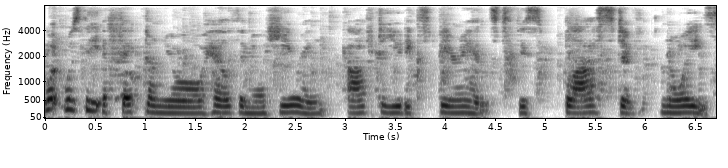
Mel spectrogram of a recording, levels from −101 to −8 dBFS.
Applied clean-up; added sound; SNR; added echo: classical method WPE with log-MMSE.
